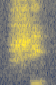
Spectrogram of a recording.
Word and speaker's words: chic: you pronounce this word the ch makes a sh sound not a ch sound it's a sh and the last c makes a k sound chic the next word is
